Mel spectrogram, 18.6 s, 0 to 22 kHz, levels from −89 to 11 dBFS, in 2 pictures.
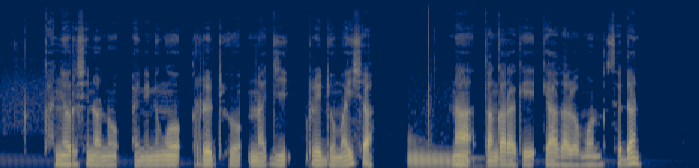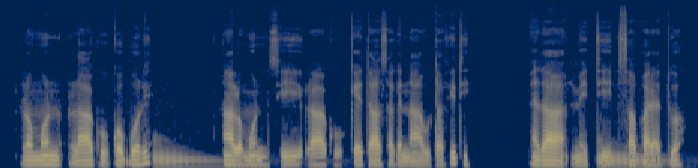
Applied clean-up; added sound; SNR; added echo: classical method spectral subtraction.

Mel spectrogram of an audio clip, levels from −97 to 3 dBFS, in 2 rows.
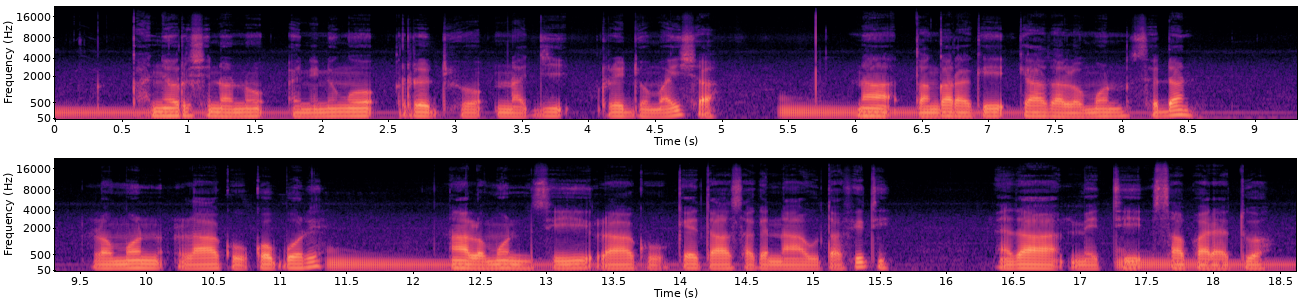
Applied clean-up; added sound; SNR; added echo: none; Bass guitar; 13 dB; none.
